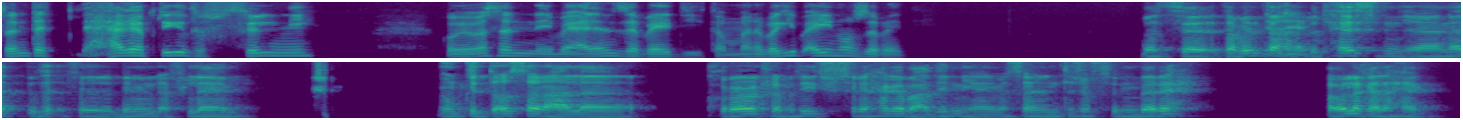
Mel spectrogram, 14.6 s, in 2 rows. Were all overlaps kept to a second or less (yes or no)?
yes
